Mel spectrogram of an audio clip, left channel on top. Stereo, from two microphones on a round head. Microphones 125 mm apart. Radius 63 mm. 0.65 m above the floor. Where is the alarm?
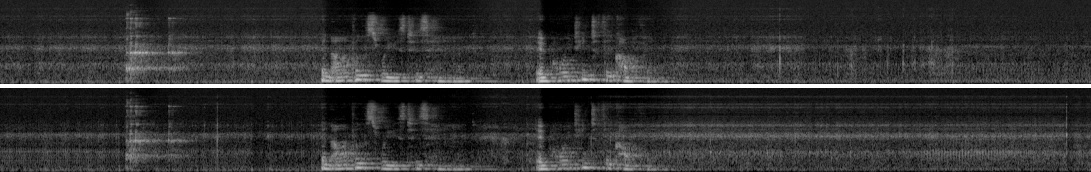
I don't hear an alarm.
